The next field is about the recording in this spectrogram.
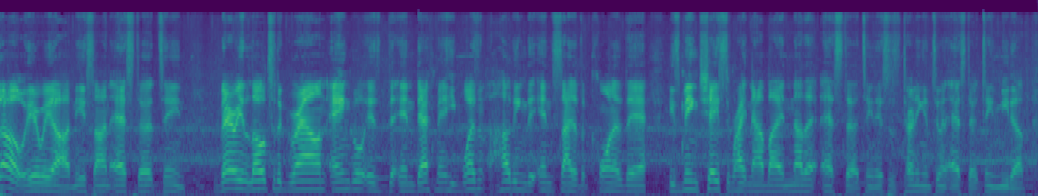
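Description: A man talks at a moderate pace in a fairly high voice with ordinary pitch variation. The sound is dry with no echo, though noticeable background noise is present. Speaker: gaming streamer. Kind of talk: casual gaming chat. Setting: online voice party chat. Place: home room.

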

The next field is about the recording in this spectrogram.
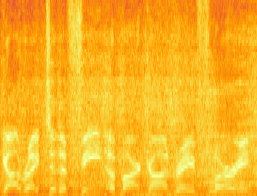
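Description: A man projects a raised voice at a high pitch. His intonation is monotone and flat, with noticeable background noise behind him. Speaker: color commentator. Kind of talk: live commentary. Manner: conversational, analytical, explaining plays.

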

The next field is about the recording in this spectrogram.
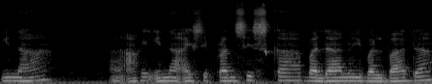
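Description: Fairly slow female speech amid audible room echo. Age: 40s. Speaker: vlogger seeking her father. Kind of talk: personal appeal message. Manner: halting.

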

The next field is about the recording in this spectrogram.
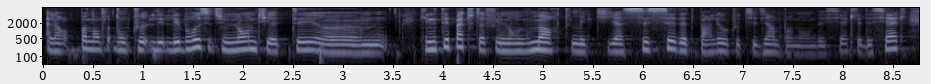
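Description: Big swings in loudness mark this woman's fairly low-pitched, dark, mellow voice, which moves at a moderate pace with ordinary pitch variation. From France. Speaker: novelist and translator. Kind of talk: public conversation. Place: hall.

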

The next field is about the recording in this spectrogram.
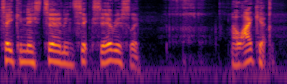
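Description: At a fairly slow pace, a somewhat breathy man speaks in a dry sound with no echo. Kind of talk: casual vlog chat. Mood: playful, warm, joking. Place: car.

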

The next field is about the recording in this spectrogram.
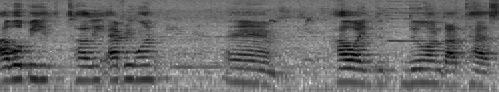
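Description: A man with a high pitch and fairly even intonation is heard with audible room echo and light background noise. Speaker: vlogger. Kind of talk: casual vlog chat. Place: home room. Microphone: webcam.

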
